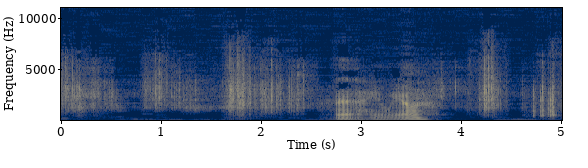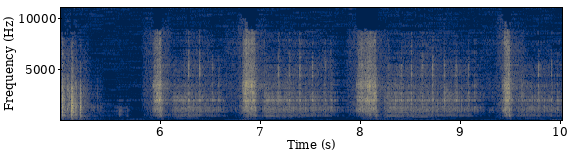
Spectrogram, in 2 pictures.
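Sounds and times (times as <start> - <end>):
pages of a telephone book being flipped through: 0.0 - 2.6, 3.9 - 5.3
speech: 2.8 - 3.8.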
